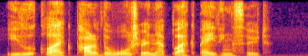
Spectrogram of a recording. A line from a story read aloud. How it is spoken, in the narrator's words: he said quietly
